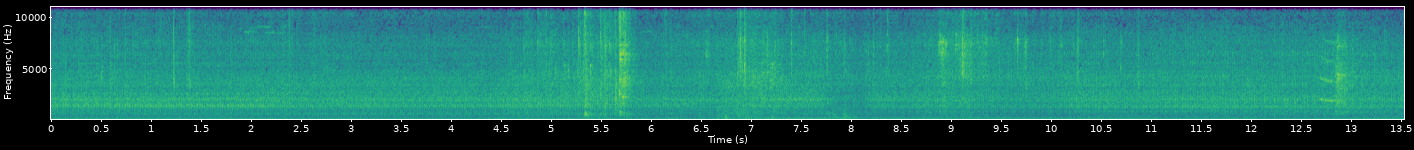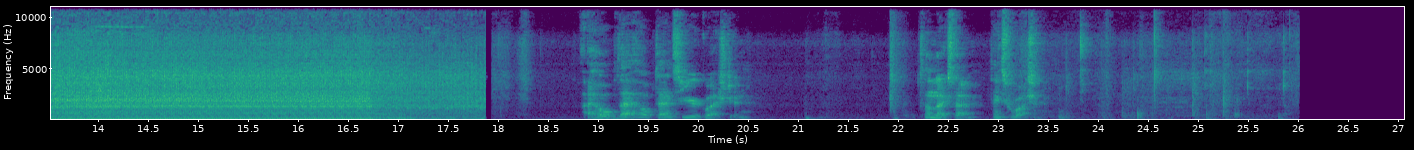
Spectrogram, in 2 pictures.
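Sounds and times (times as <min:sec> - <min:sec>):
tractor engine idling: 0:00.0 - 0:17.9
high-pitched squeaks: 0:12.6 - 0:13.2.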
